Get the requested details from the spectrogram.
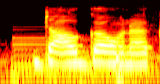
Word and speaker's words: dalgona: So for example, in South Korea, they call it dalgona coffee. It looks like it's spelled like bologna, but it's not. I've checked.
